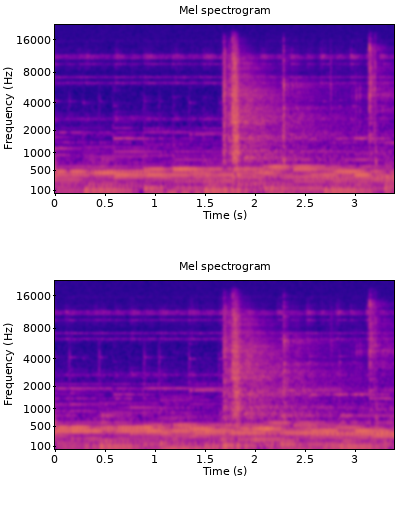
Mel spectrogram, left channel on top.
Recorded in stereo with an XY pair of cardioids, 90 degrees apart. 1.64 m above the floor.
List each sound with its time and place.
1.7 s a camera shutter: 45° left, 2 m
